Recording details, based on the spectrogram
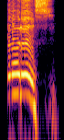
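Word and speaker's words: heiress: ठीक है, ये जो है ना एरेस, एरेस कहते इसको, ठीक है, हाँ ये कहते एरेस। तो अब बताओ यहाँ पर एच जो है साइलेंट हो जाता है और इसको पढ़ते एरेस।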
